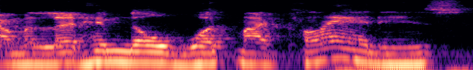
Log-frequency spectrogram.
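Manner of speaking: ordinary talk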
